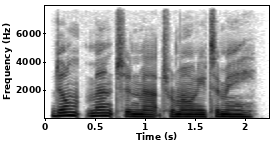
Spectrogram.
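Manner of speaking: ordinary delivery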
